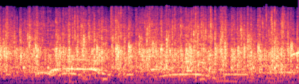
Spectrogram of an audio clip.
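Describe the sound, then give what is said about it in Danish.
Steady applause from thousands of people in an audience inside a tent at Kulturmødet on Mors, dense clapping filling the space at a fairly loud level, with faint voices murmuring underneath. “Tusindvis af mennesker er mødt op, som man kan høre.”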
